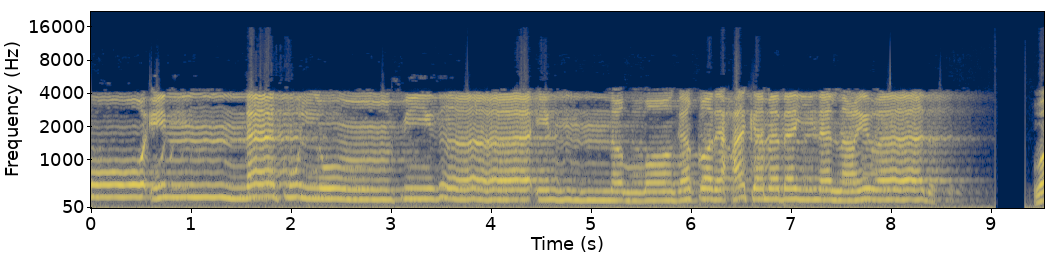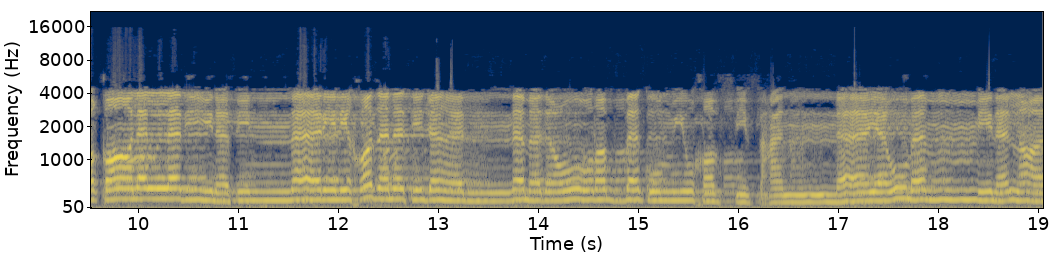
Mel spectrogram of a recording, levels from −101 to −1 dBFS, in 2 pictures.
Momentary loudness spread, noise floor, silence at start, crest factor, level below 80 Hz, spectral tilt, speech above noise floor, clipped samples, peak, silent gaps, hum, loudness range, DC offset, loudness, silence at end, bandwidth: 7 LU; -39 dBFS; 0 s; 16 dB; -44 dBFS; -7.5 dB/octave; 22 dB; under 0.1%; 0 dBFS; 9.07-9.32 s; none; 3 LU; 2%; -16 LUFS; 0 s; 6 kHz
